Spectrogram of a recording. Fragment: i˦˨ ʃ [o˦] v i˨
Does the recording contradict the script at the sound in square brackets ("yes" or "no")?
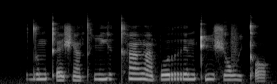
yes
